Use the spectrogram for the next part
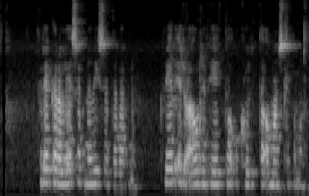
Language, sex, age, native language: Icelandic, female, 50-59, Icelandic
